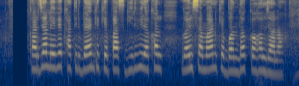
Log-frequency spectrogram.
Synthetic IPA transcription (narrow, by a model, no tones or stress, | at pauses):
kəɾd͡ʒalebekʰat̪iɾbɛ̃ŋkːepasɡiɾʋiɾəkʰəlɡəɪlsəmankebənd̪ʱəkːəɦəld͡ʒala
